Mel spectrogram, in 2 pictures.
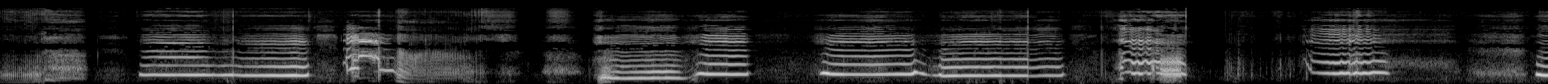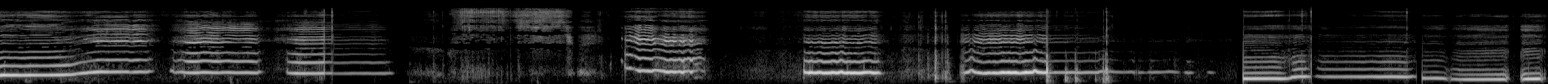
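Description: A child's voice making monster roars and screeches: a long string of high, held cries, each about a second long, with short gaps between them.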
